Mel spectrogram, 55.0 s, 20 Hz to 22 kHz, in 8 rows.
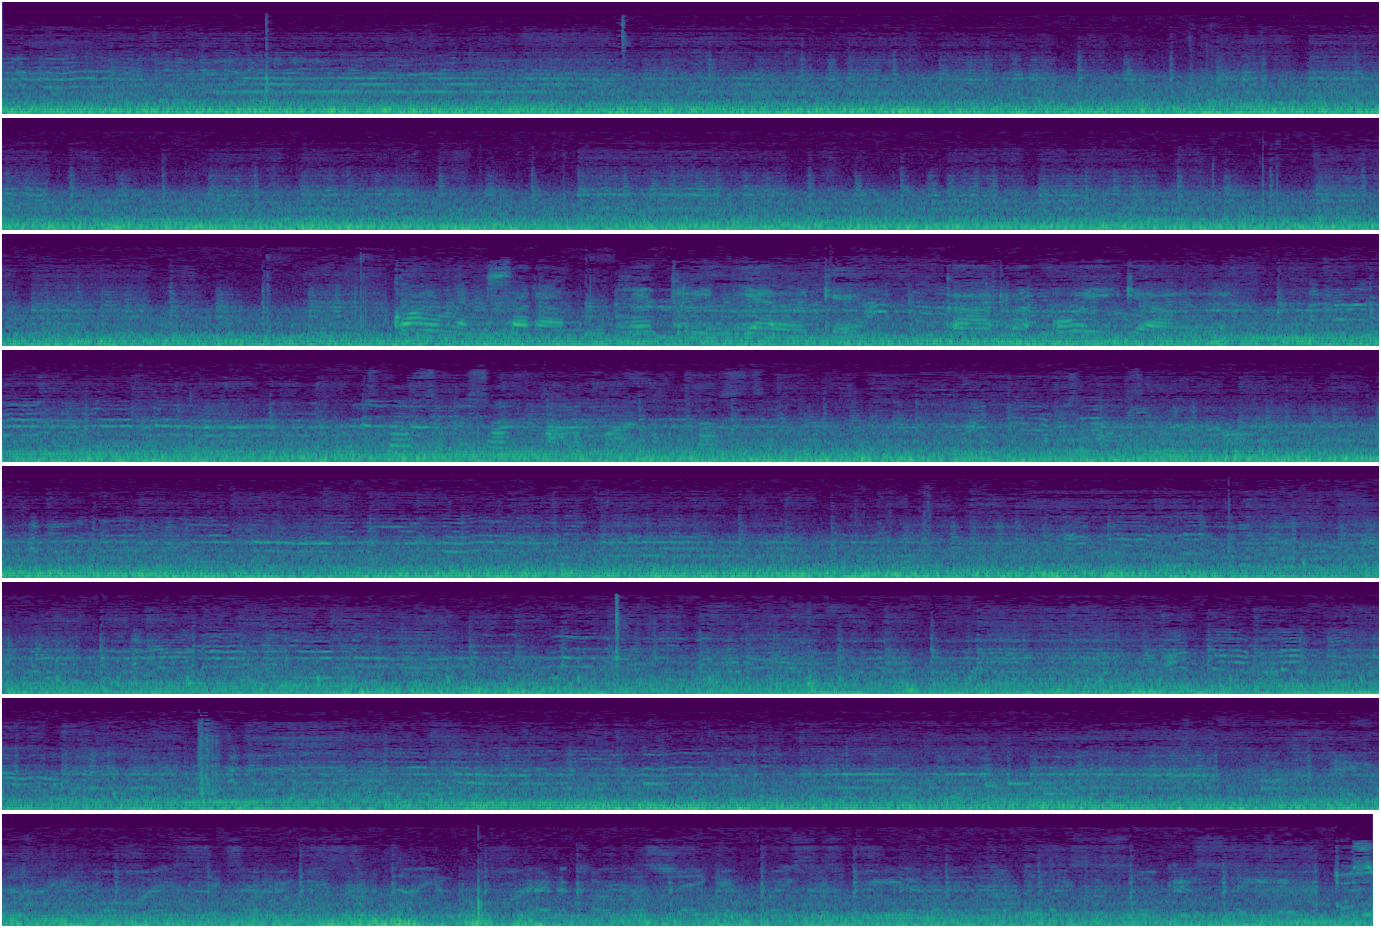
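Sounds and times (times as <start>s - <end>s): engine and road rumble: 0.0s - 55.0s
music from car radio: 0.0s - 55.0s.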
